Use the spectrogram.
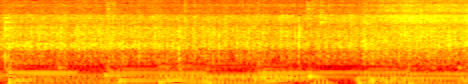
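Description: Chopped tomato and boiled cauliflower stalks fry in a pan with potato and aubergine for a Bengali stalk chorchori, giving a loud, steady sizzle with a few soft stirring knocks and no talk.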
